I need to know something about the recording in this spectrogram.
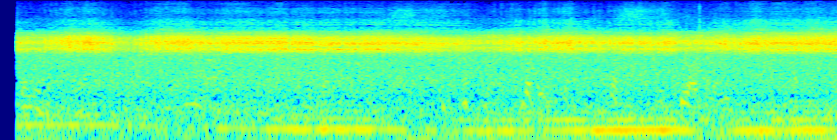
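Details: Steady, high, hissing insect chorus droning without pause in the rainforest of Tamborine National Park, Australia.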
